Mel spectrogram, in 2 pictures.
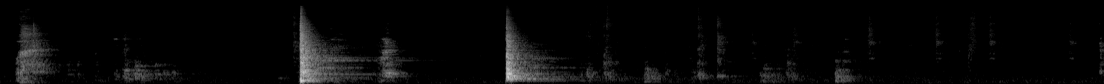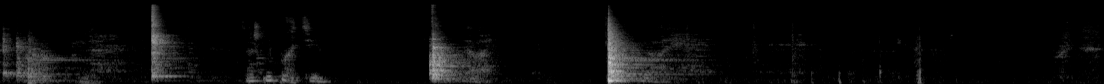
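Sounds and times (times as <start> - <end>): metallic clangs of stove: 12.6 - 13.0.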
